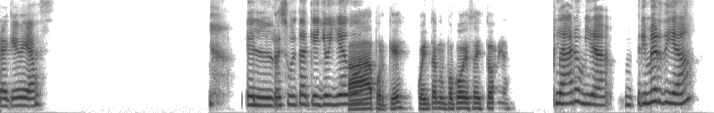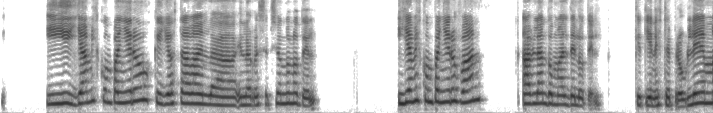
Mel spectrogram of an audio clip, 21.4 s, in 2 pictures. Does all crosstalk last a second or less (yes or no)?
yes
